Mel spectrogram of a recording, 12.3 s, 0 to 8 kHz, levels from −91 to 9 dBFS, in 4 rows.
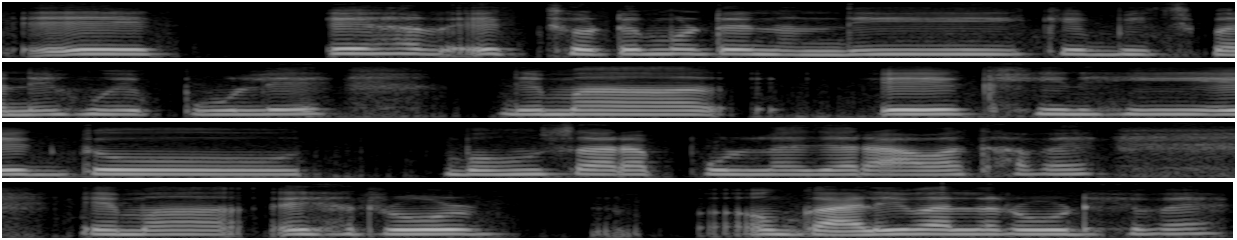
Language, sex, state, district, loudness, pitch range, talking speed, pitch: Hindi, female, Chhattisgarh, Raigarh, -33 LUFS, 220-235 Hz, 150 wpm, 225 Hz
